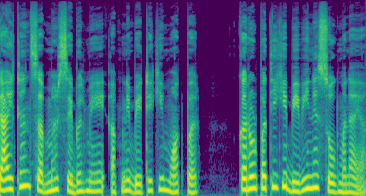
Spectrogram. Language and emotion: Urdu, sad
